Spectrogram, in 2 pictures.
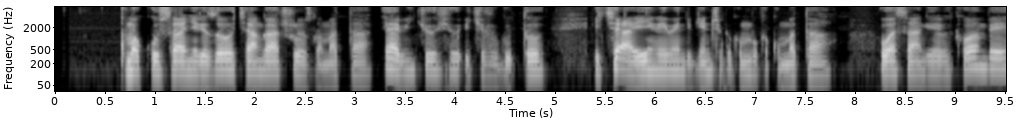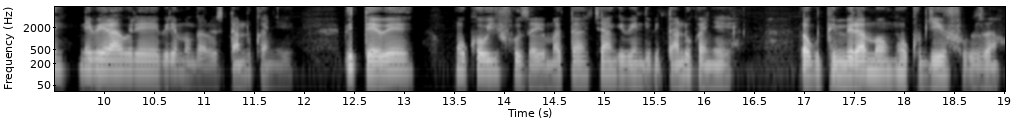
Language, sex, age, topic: Kinyarwanda, male, 18-24, finance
